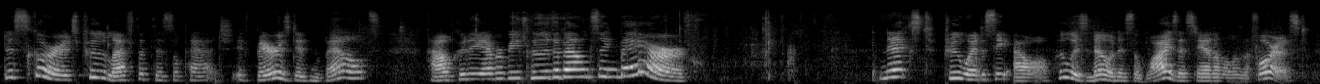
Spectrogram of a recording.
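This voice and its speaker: Slow, animated woman reading stories. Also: a little high. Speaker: children's story reader. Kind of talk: expressive read-aloud storybook narration.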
